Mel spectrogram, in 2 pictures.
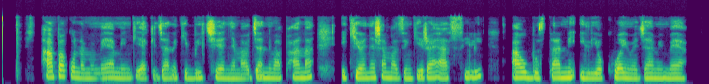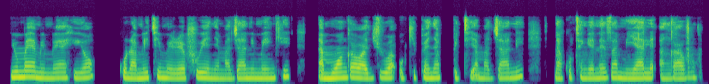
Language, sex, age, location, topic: Swahili, female, 25-35, Nairobi, health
